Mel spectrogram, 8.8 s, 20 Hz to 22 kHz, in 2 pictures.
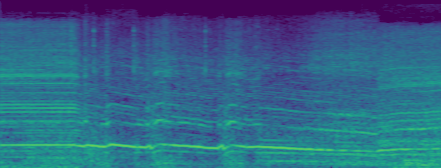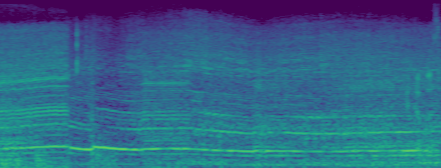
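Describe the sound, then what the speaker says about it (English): A McLaren MP4/22 Formula 1 car in a racing video game, its high-pitched engine note climbing and falling steadily through gear changes, loud and continuous with no voices. "On the power early, let the traction control stamp out the wheel spin, and then hard on the gas all the way down into the complex"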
